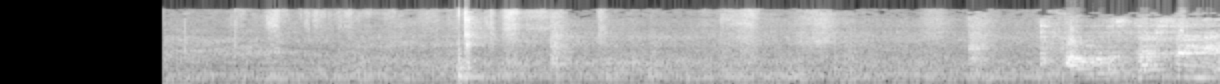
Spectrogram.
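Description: Handling noise from a phone camera being moved and set up, a steady rubbing hiss with a few clicks and one sharp knock about two seconds in. A man starts talking near the end.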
